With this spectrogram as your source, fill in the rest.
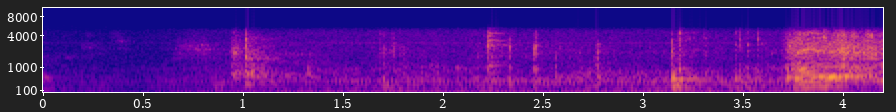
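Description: A hand blender knocks against a glass.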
